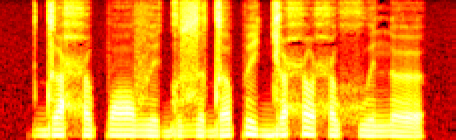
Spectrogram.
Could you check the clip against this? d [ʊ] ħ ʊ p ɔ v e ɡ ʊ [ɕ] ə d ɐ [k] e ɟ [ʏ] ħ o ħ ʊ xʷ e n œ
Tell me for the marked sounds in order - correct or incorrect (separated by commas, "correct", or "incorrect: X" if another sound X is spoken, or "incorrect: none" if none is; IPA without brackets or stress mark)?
incorrect: ə, incorrect: z, incorrect: p, correct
